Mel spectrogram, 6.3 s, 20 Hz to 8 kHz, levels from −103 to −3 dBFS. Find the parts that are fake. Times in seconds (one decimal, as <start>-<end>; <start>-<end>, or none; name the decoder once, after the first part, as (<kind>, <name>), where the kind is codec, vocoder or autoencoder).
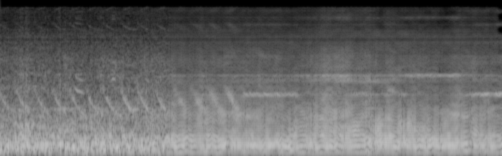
2.1-6.3 (vocoder, Vocos)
